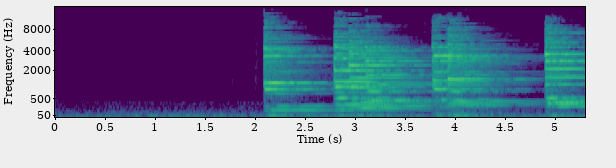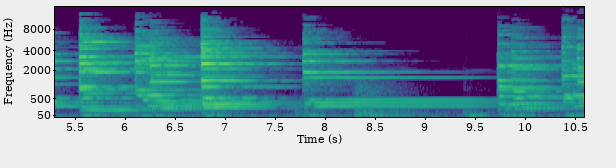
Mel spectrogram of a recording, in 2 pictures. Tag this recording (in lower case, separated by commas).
music, musical instrument, marimba, vibraphone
